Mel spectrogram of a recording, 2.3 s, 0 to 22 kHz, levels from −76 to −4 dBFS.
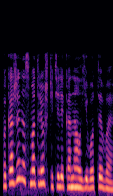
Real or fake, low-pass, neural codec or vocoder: fake; 7.2 kHz; codec, 16 kHz, 16 kbps, FreqCodec, larger model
